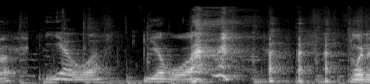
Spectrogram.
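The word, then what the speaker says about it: 腋窝: Ye wo (arm pit) Ye wo?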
